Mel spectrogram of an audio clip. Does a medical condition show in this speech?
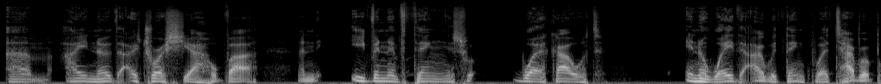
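Yes: multiple sclerosis; progressive form, irreversible nerve damage; extremely rapid progression, no recovery periods, typing very difficult; difficulty speaking any words, no longer able to teach.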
